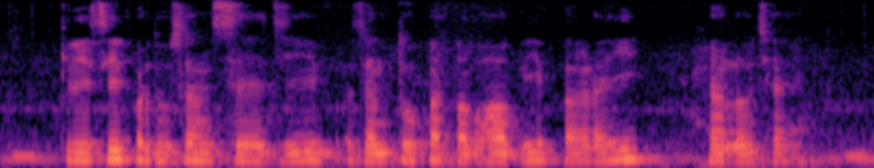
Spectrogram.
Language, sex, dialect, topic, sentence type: Maithili, male, Angika, agriculture, statement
